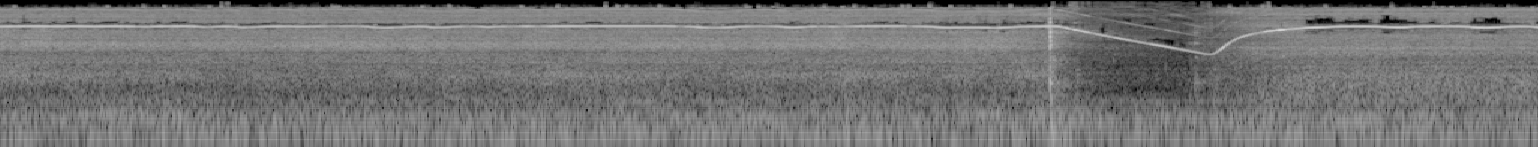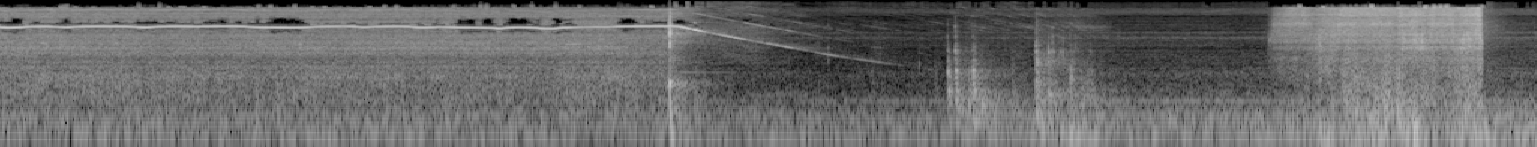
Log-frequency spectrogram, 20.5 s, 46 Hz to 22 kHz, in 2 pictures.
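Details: High-speed handpiece whine, steady and shrill, dipping under load and winding down twice, during a full metal crown preparation of mandibular molar #46 on a phantom head; high-speed dental drill.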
